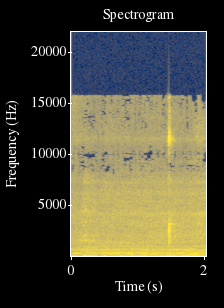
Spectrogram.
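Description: Steady hum of computer cooling fans from running mining hardware, with a single sharp click about one and a half seconds in.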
